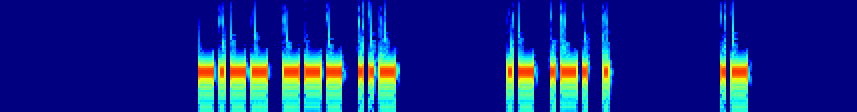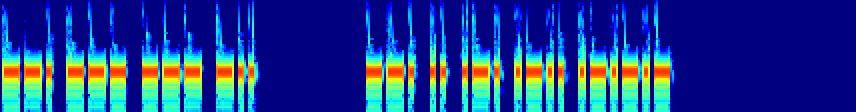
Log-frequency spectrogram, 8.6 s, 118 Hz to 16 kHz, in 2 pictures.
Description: Morse code, heard as a keyed tone, about 48 wpm, 700 Hz. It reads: YOU ARE A GOOD GIRL.
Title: 3x Word-Spacing - Sentences from Top 400 Words - 45wpm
